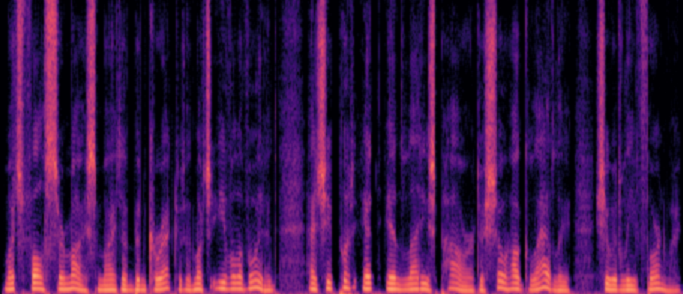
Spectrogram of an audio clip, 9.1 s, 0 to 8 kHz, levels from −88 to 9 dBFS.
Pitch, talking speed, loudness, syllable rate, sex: 145 Hz, 170 wpm, -17 LUFS, 4.8 syllables/s, male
